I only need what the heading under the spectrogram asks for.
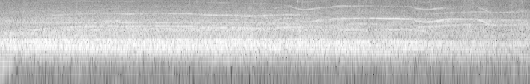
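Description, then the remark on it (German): A large crowd applauds and cheers for God continuously, a dense wash of clapping with scattered high whoops and whistles rising above it, holding steady before easing slightly at the end. “Lass uns Gott einen riesengroßen Applaus geben.”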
